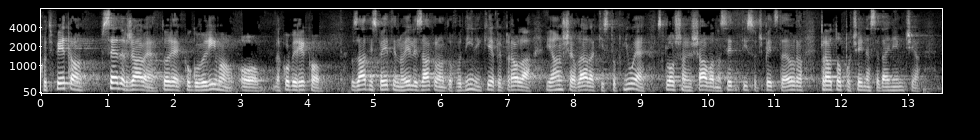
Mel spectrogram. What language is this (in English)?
Slovenian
